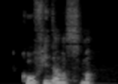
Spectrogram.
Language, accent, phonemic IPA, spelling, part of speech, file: French, Canada, /ko.fi.nɑ̃s.mɑ̃/, cofinancements, noun, LL-Q150 (fra)-cofinancements.wav
- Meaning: plural of cofinancement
